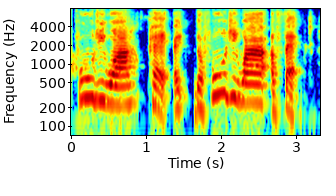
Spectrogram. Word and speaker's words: Fujiwhara effect: Okay, when two hurricanes cross paths, it's called the Fujiwa effect, and it's spelled Fujiwhara effect, and that is what they are saying is what's possibly going to happen with these two hurricanes.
